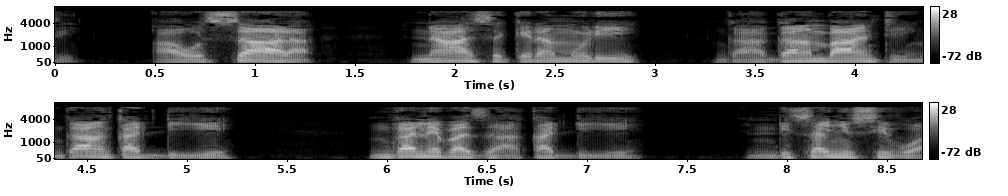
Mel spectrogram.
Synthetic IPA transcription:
ḭ | awo̞saːla̰ | naːse̞ke̞ɾamuli | ŋɡaːɡaːmbaːntiŋɡaːŋkadːije̞ | ŋɡane̞βaza̰ːkadːije̞ | ndisaɲusiβwa

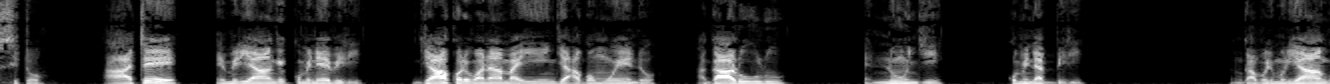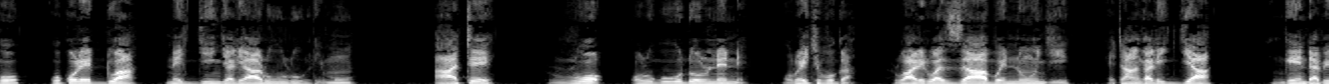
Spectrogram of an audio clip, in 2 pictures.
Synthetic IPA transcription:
sito̞ | ate̞ː | miɾjaːŋɡe̞kːumine̞ːβiɾḭ | ɟaːko̞le̞βwanaːmajiːɲɟaːɡo̞ːmwe̞ːndo̞ | aɡaluːlu | e̞nːuːɲɟi | kuminaβːḭɾi | ŋɡaβulimuɾjaːŋɡo̞ | ɡuko̞le̞dːwa | ne̞ɟːiːɲɟaljaluːlulḭmu | ate̞ | lwo̞ː | luɡuːdo̞ːlune̞ne̞̰ | olwe̞ːciβuɡa̰ | lwaːliɾwazaːβwe̞nːuːɲɟi | etaːŋɡaliɟːa | ŋɡe̞ːndaβi

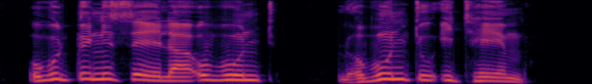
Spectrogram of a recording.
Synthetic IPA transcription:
uɣuǃinisɛlauβuntʼu̥ | loβuntʼuʔitʰɛːmbʱa

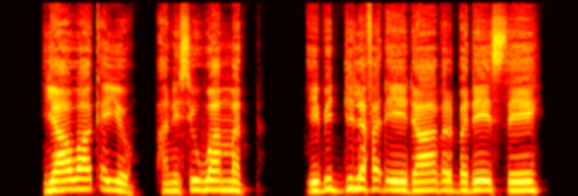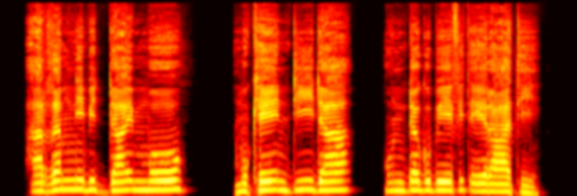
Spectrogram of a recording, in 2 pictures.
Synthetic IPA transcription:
jaːwaːkʼɐjːɔ | ʔɐnɪsɪwːaːnmɐᶑɐ̥ | ʔɪbɪd̪ːɪlɐfɐᶑe̞ːd̪aːbɐɾbɐd̪e̞ːsːeː | ɐrːɐbnɪbɪd̪ːaːɪmːo̞ː | mʊke̞ːnd̪iːd̪aː | hʊnd̪ɐɡʊbeːfɪt̪ʼeːɾaːt̪iː

